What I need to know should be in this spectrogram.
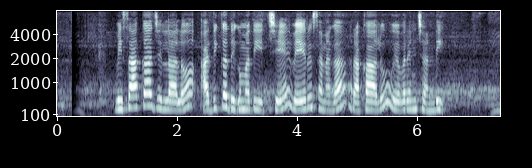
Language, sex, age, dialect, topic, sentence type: Telugu, female, 46-50, Utterandhra, agriculture, question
